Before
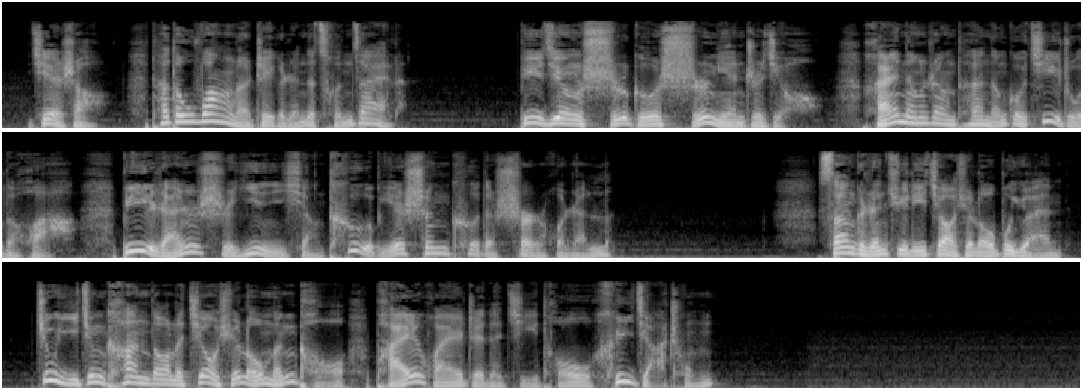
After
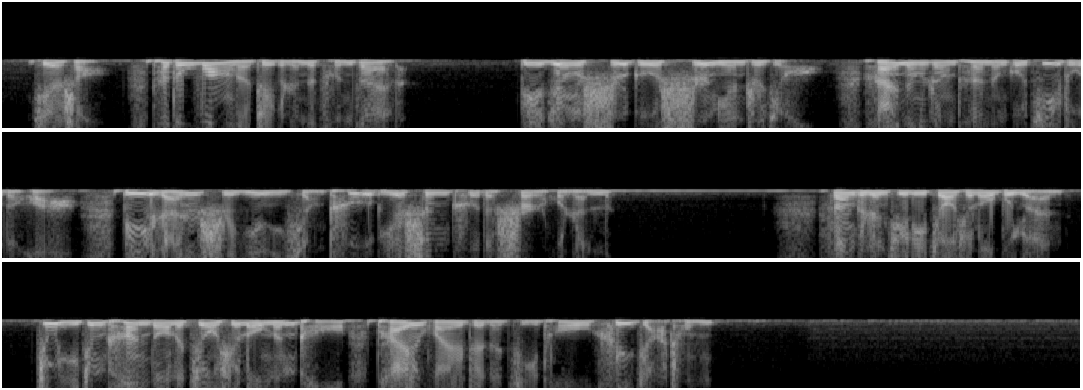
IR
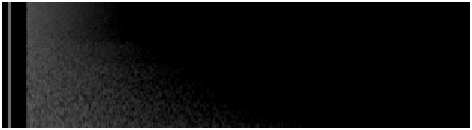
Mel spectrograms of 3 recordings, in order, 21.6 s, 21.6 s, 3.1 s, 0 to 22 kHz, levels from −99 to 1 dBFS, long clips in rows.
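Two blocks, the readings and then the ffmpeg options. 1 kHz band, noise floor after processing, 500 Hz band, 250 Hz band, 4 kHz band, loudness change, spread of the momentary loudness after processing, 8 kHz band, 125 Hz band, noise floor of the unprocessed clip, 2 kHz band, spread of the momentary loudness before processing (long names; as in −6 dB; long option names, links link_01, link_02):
−10.0 dB, −65 dBFS, −22.5 dB, below −30 dB, +14.5 dB, 0.0 dB, 11 LU, below −40 dB, below −35 dB, −66 dBFS, +5.5 dB, 12 LU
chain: -filter_complex "[0:a]asplit=2[link_01][link_02];[link_02]acompressor=threshold=-34dB:ratio=5,volume=-1.5dB[link_03];[link_01][link_03]amix=inputs=2:normalize=0,volume=12.5dB,asoftclip=hard,volume=-12.5dB,lowpass=frequency=2700:width_type=q:width=0.5098,lowpass=frequency=2700:width_type=q:width=0.6013,lowpass=frequency=2700:width_type=q:width=0.9,lowpass=frequency=2700:width_type=q:width=2.563,afreqshift=-3200,volume=-5dB"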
